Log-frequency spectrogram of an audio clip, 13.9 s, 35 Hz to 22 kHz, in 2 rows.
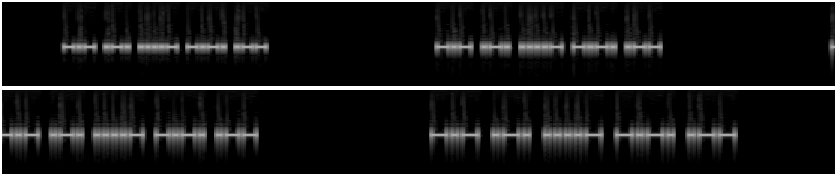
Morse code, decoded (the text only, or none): KR4CW KR4CW KR4CW KR4CW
